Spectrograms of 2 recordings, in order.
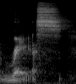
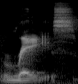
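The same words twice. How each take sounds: First: The name sounds unlike the word rays. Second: The name sounds like the word rays. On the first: The speaker calls it wrong. "Very common mispronunciation" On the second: The speaker calls it right. "like rays of sun"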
